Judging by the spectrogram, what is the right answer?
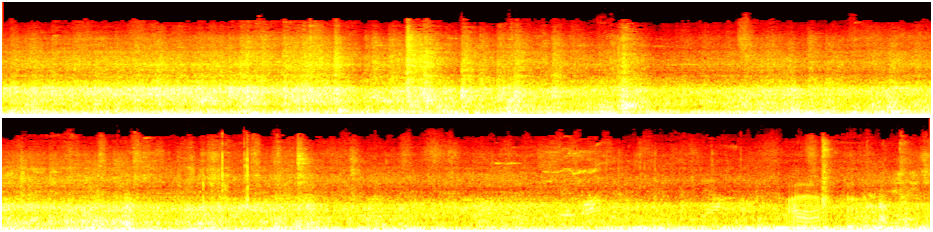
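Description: Sleeper train carriage rolling steadily on the rails with a continuous low rumble and faint clatter, heard from inside the wagon while people talk nearby.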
